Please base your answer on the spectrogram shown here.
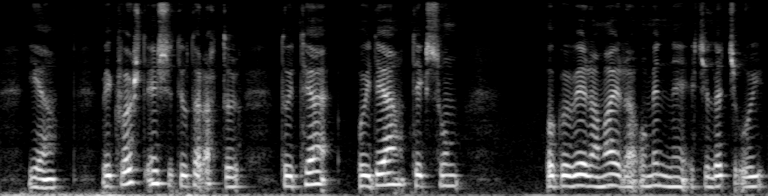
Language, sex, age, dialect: Faroese, female, 61+, Suðuroy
